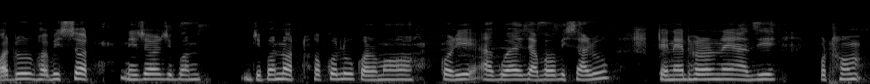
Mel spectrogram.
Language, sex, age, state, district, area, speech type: Assamese, female, 30-45, Assam, Sivasagar, rural, spontaneous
